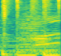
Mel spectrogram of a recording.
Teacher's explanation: every syllable is pronounced for roughly an equal amount of time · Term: syllable-timed language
